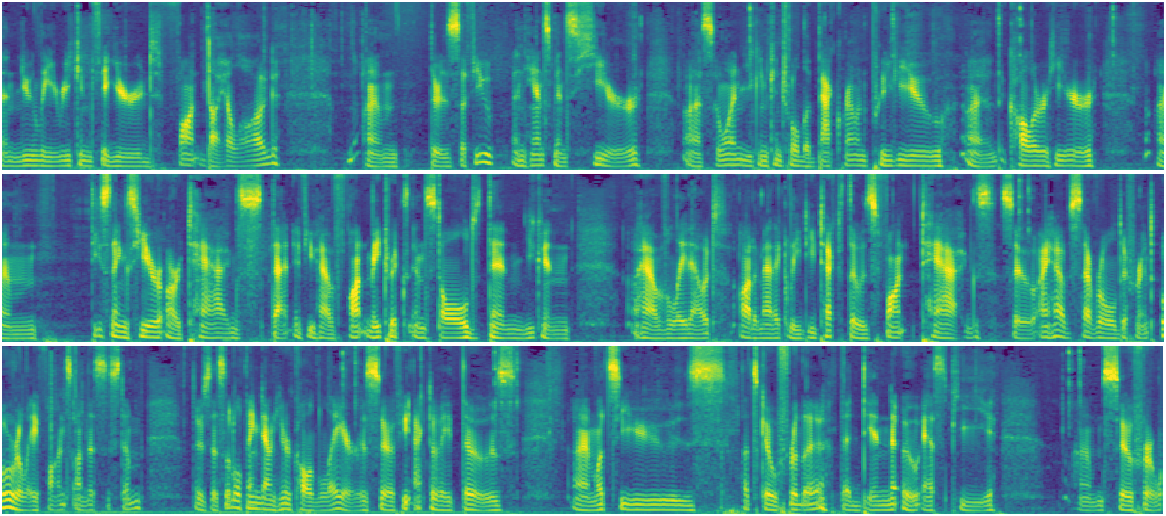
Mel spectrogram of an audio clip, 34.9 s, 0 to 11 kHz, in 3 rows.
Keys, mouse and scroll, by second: 7.2-8.8 drag, 9.8-11.0 drag, 20.1-21.7 drag, 25.7 click, 27.3 click, 33.4 click.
